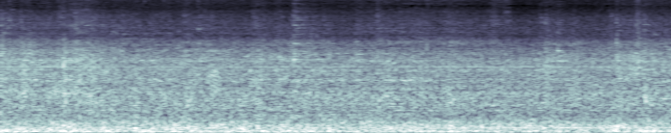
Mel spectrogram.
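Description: Pakistan Railways passenger coaches rolling past along the platform as the train arrives, with a steady wheel-on-rail noise.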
